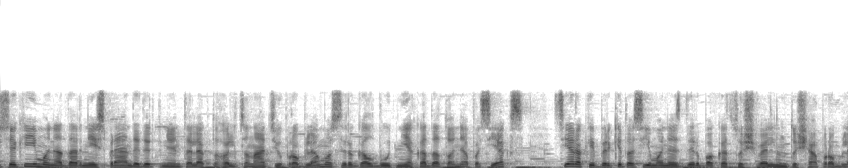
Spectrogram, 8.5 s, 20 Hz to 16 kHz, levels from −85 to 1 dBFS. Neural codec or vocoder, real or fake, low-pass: none; real; 7.2 kHz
